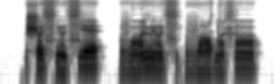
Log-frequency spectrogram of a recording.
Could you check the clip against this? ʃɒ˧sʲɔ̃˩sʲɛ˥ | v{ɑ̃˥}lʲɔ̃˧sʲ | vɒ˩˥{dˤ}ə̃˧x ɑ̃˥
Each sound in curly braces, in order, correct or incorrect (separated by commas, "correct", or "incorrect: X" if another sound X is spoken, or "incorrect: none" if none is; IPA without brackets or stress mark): incorrect: ɑ̃˩˥, correct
